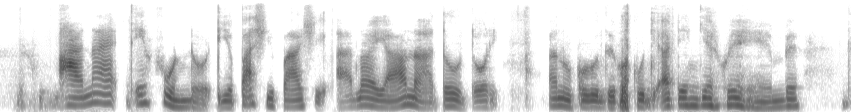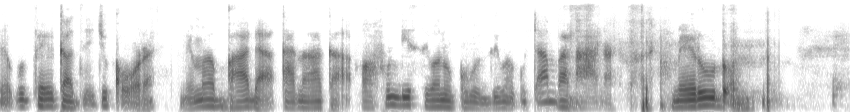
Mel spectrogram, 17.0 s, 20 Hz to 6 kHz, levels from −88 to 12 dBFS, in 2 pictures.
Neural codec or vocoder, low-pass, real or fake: codec, 16 kHz, 1 kbps, X-Codec, WavLM features, trained on Multilingual LibriSpeech; 5.4 kHz; fake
